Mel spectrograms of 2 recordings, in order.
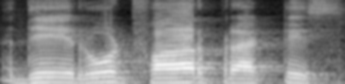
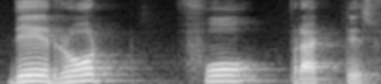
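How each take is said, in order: First: The word for sounds like far. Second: The word for sounds like fo. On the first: The speaker calls it wrong. "இது எப்படி ஃபார் என்று சொல்லி கொடுக்கிறார்கள்" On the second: The speaker calls it right. "ஃபோ பாருங்க"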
